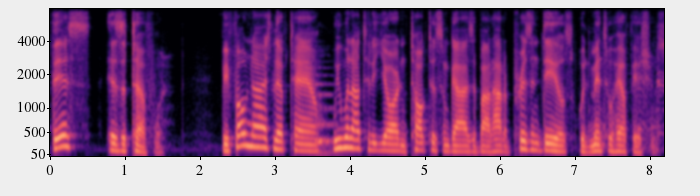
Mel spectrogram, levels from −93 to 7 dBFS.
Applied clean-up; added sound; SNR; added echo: neural mask model RNNoise.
